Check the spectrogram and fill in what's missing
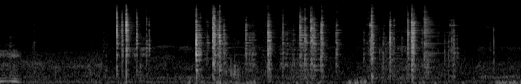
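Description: A clamp ratcheting shut onto a square, a run of sharp metallic clicks and snaps in uneven bursts, close and fairly loud, with a low murmur in the background.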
